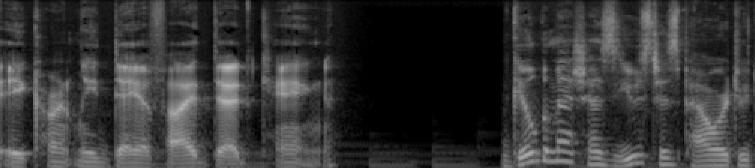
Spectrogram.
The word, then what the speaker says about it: Gilgamesh: Well, in Sumerian, his name possibly would have been pronounced Bilgamesh. Gilgamesh is actually the Akkadian pronunciation of the name.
